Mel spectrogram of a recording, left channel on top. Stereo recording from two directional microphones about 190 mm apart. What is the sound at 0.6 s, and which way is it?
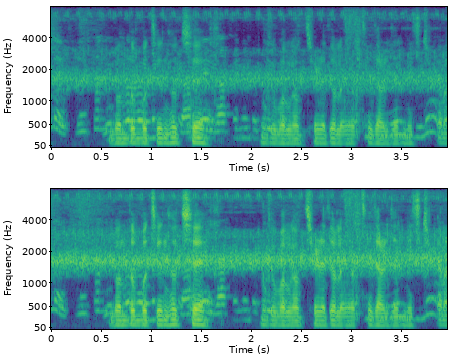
Speech, centre (ahead or behind).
